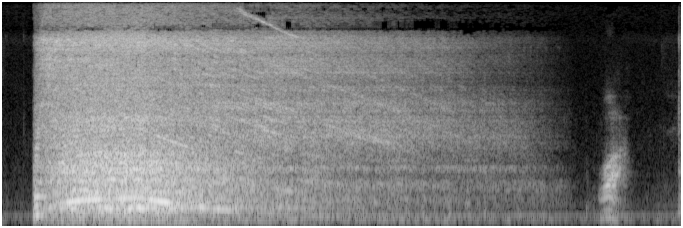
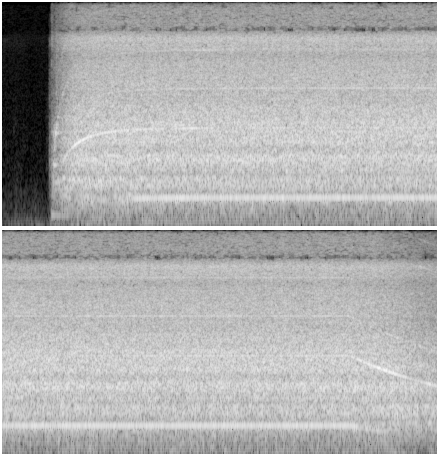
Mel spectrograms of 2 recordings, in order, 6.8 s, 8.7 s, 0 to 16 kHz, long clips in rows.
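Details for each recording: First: Riccar 8850 vacuum motor switched on with a harsh rough roar and wavering whine winding down over seconds; bad motor bearing that failed suddenly, later fixed by repacking front and rear bearings. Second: Riccar 8850 vacuum motor after a bearing repack, reinstalled, drawing about 10.5 A at no load: a smooth, steady high whine with no rumble, then an even wind-down. The motor runs normally.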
